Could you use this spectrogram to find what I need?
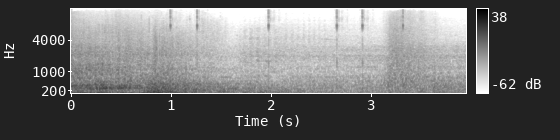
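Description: Footsteps clink on a stone floor in a large echoing hall.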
